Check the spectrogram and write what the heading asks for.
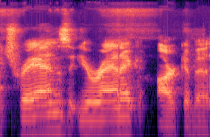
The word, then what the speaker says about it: Transuranic Arquebus: My Transuranic Arquebus. Oh, perfectly pronounced, sir.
